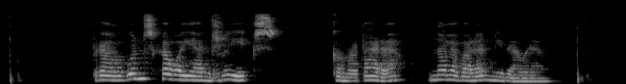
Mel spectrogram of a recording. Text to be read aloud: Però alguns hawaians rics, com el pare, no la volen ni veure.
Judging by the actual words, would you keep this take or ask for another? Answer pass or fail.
pass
